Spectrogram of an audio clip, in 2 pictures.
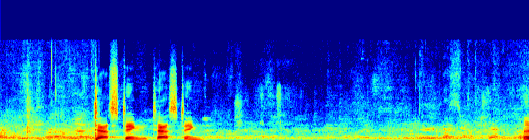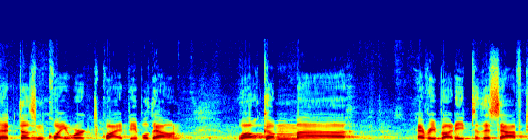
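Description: A man speaks through a loudspeaker in an echoing hall.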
